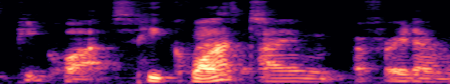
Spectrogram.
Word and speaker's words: Pequot: Actually, we can get a pronunciation here. Yeah, we might as well find out. Pequot.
